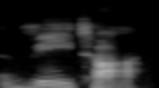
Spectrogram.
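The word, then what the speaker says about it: βήτα: She pronounced it Vita.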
